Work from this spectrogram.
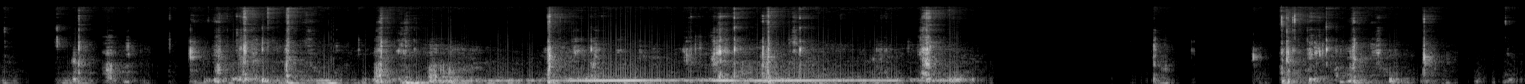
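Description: A metal utility blade scrapes a solid green bar of soap held in the hand, shaving off thin curls. Quick, uneven scratchy strokes sound bright and crackly, with a steady low hum underneath through the middle of the clip. After a brief pause, the scraping resumes in short bursts.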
